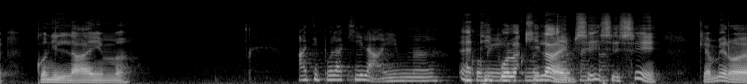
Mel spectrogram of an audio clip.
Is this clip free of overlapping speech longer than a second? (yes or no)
no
